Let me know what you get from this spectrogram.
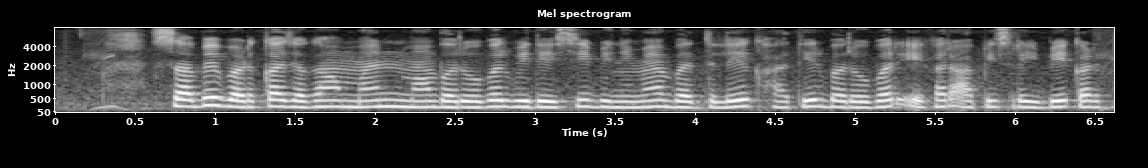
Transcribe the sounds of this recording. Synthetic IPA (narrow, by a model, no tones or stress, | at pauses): səbebɐɽ̤kad͡ʒəɡəɦmənmãbɐɾoːbəɾʋɪd̪eːʃibɪnimẽbɐd̪lekʰaːt̪ɪɾbɐɾoːbəɾeːkəɾa̰ːpɪsɾɐibekɐɾt̪ː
